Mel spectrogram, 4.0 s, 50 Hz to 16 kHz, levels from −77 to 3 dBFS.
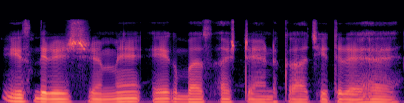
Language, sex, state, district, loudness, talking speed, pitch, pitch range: Hindi, male, Jharkhand, Ranchi, -19 LUFS, 135 wpm, 100 Hz, 95-110 Hz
